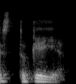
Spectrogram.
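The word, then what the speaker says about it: στοιχεῖα: Y se pronuncia estoqueia.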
